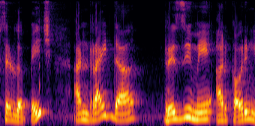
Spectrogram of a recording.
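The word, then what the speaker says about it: résumé: Now let us go to understand what is this resume or covering. CV means curriculum vitae. See, R-E-S-U-M-E is pronounced as resume, restart, or resume.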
